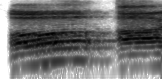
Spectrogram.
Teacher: आ का उच्चारण स्थान है कंठ, कंठ्य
